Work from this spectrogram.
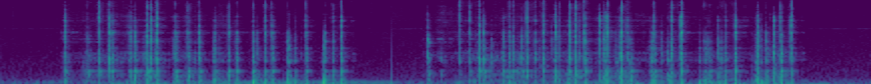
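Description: Long silver nails tap and scratch across the lid of a long, hollow, carved wooden incense box. Quick, dry clicks with hollow low thumps and bright scratchy edges come in two rapid bursts separated by a brief pause near the middle. Each tap dies away almost at once.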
